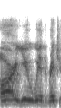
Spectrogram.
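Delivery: big, loud, booming put-on German accent. Retelling a man's question to them in the elevator, booming German accent. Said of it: "big booming German accent".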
